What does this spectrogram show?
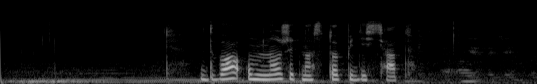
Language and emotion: Russian, neutral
